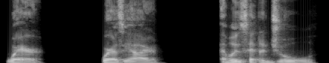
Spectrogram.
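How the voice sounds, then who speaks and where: A man's voice: lowish voice, a little fast, fairly bright tone. A young man co-hosting a podcast, cocky and teasing, swearing freely in casual banter. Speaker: podcast co-host.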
